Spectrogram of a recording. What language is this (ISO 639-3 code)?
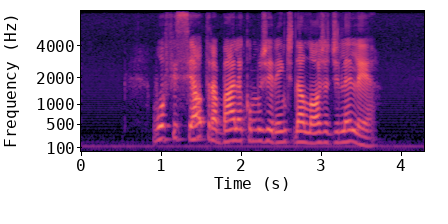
por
